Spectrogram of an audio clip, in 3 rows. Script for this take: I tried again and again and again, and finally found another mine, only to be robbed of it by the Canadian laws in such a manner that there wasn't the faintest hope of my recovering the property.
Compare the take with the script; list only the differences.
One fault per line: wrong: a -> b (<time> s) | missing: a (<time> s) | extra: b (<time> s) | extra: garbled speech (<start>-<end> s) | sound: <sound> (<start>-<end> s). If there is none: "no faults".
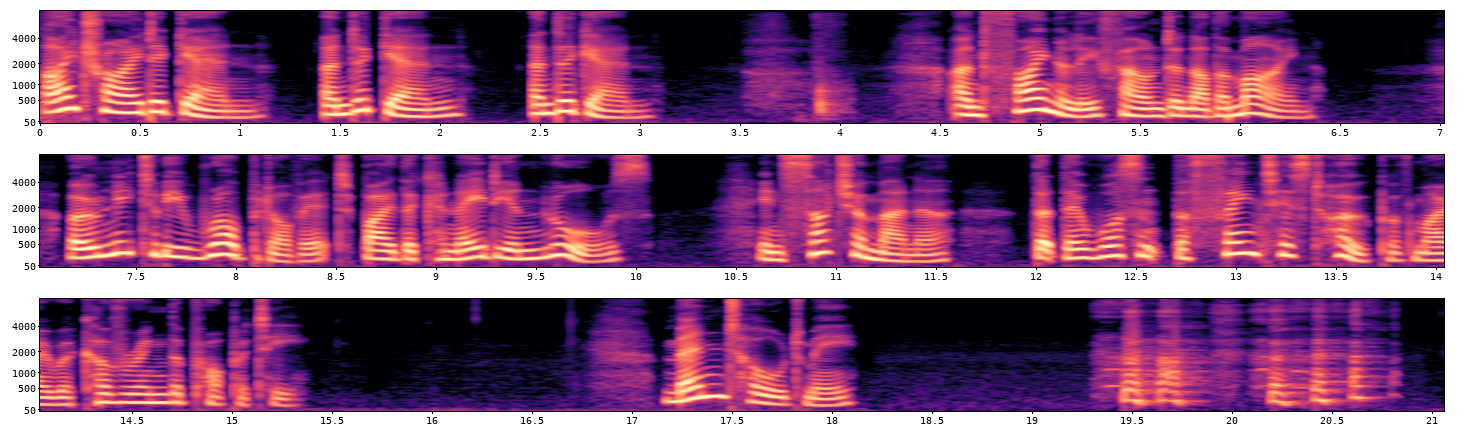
sound: sniff (3.5-4.1 s)
extra: Men told me (17.1 s)
sound: laugh (19.3-20.8 s)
